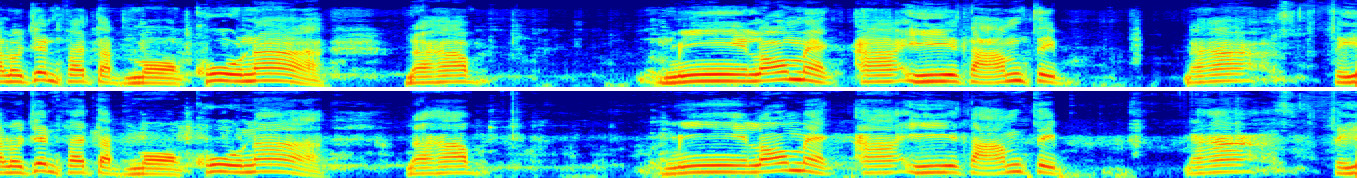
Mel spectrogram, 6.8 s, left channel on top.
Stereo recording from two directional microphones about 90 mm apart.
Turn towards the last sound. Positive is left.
turn(degrees=90)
